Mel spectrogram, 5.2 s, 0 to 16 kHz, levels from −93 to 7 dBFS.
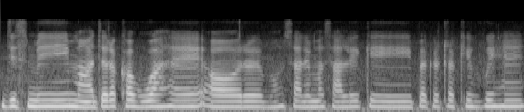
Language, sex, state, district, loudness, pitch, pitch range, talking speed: Hindi, female, Chhattisgarh, Korba, -17 LUFS, 195 Hz, 185-200 Hz, 160 wpm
